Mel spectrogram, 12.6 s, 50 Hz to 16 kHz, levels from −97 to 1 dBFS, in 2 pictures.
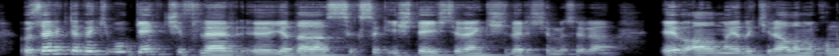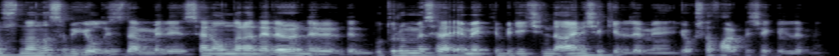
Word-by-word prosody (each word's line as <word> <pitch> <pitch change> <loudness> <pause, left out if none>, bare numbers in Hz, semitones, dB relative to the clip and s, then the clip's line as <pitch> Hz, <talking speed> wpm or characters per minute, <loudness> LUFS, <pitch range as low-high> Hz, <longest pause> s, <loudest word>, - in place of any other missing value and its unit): Özellikle 215 -1 +4
de, 195 0 +2
ki, 195 - -7
bu 175 0 -8
genç 180 +1 +4
çiftler, 145 -4 +4
eee, - - 0
ya 115 +3 +3
da 130 -1 +3
sık 130 0 +5
sık - - +3
iş - - +1
değiştiren 125 0 +4
kişiler 125 -1 -1
için, 120 -4 -8
mesela, 95 -1 -9 0.3
ev - - +7
alma 135 0 0
ya 135 -1 0
da 130 - -5
kiralama 130 0 -2
konusunda, 130 -1 -7
nasıl 140 -3 -3
bir 115 - -11
yol 100 -2 -7
izlenmeli? 95 -1 -9
Sen 120 +4 -4
onlara 115 0 -3
neler 110 +1 0
önerirdin? 100 -6 -8
Bu 120 - -24
durum, 135 +1 -11
mesela, 130 -1 -3
emekli 115 +1 -4
biri 125 0 -6
için 120 0 -8
de - - -4
aynı 125 +1 0
şekilde 125 -7 -7
mi, 90 0 -13
yoksa - - -10
farklı - - -10
şekilde 90 0 -13
mi? 90 +1 -31
125 Hz, 210 wpm, -23 LUFS, 110-130 Hz, 0.3 s, ev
